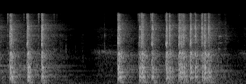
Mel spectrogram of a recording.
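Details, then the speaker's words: Teletype ASR 33 paper tape reader, its roughly 70 V DC relay contact closed manually with a blade: crisp clacks in bursts of three then about eight, each one stepping the tape forward. Normal tape reader stepping. "you can hear it and you can see over there how I am advancing the tape"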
